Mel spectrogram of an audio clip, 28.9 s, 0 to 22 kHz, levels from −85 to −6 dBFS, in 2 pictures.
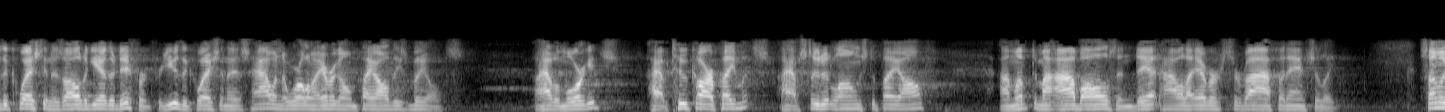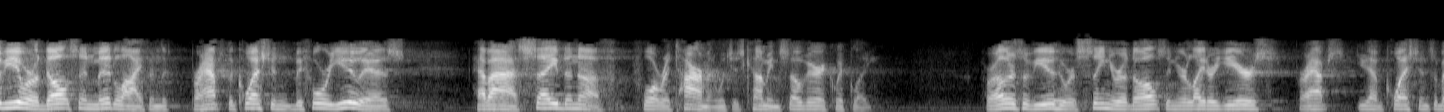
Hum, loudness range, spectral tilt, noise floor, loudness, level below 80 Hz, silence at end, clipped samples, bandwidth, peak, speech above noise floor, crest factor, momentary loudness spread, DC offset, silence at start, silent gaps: none; 6 LU; -9 dB/octave; -63 dBFS; -21 LUFS; -64 dBFS; 0 s; under 0.1%; 5.4 kHz; 0 dBFS; 40 dB; 22 dB; 14 LU; under 0.1%; 0 s; none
